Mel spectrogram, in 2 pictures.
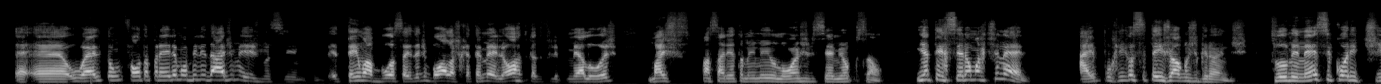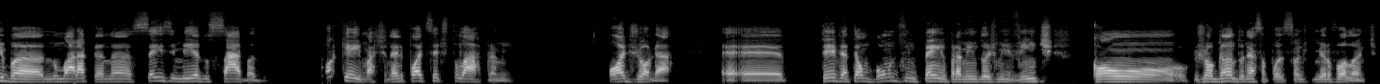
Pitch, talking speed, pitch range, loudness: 140 Hz, 195 wpm, 125-175 Hz, -24 LUFS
